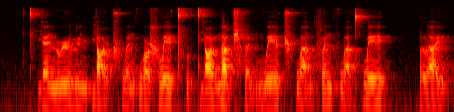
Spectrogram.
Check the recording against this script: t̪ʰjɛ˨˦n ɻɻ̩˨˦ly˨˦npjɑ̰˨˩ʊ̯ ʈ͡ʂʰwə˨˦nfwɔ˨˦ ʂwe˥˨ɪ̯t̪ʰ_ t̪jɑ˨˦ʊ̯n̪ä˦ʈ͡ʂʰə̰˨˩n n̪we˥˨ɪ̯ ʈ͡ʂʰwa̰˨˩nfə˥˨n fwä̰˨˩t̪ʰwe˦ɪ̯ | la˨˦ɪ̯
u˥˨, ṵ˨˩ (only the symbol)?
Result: ṵ˨˩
